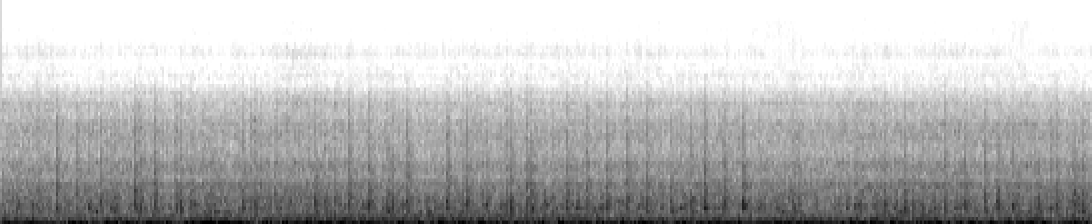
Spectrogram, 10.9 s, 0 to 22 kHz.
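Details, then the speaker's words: 1964 Buick Electra 225 401 Nailhead V8, just warmed up, idling after Carter AFB rebuild; lumpy idle with stumbles as dwell drops. Intermittent misfire; owner suspects ignition, possibly condenser, unconfirmed. "I can see it here in the dwell meter. When she kicks, the dwell is dropping."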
